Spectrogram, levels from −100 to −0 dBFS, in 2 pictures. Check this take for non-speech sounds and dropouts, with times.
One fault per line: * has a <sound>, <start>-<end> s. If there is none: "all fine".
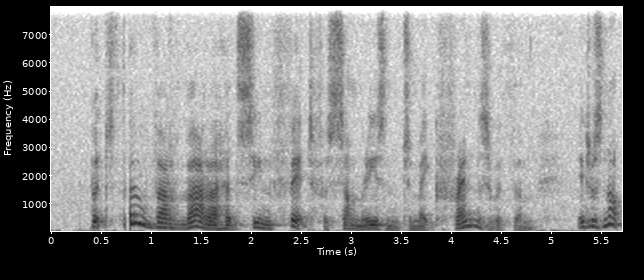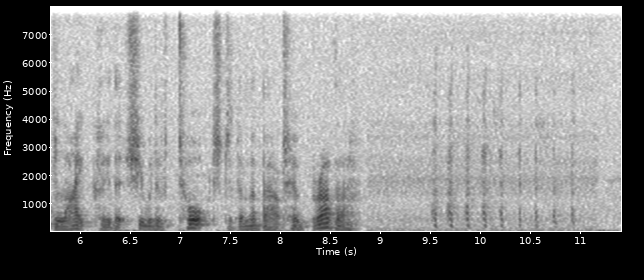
* has a dropout, 0.7-0.8 s
* has a laugh, 9.5-11.0 s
